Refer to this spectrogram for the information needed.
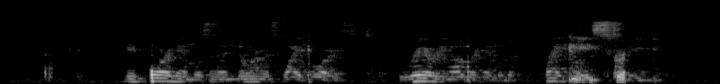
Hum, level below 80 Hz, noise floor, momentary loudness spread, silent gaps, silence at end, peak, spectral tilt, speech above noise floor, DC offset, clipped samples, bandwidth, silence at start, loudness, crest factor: none; -72 dBFS; -71 dBFS; 24 LU; none; 0.6 s; -6 dBFS; -5.5 dB/octave; 39 dB; under 0.1%; under 0.1%; 8.4 kHz; 0.45 s; -32 LUFS; 28 dB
